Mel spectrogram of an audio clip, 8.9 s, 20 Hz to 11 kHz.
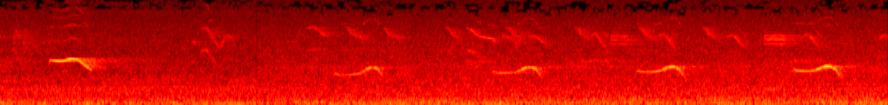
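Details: Male Asian koel song: one higher whistled note, then a pause and four rising, upslurred whistles spaced about 1.5 seconds apart. Faint high chirps from other birds are heard in the background.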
